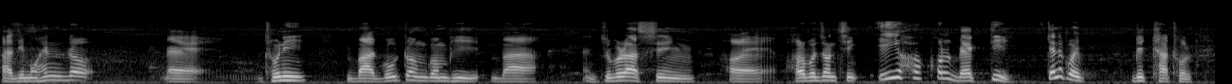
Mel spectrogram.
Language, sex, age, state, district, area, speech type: Assamese, male, 30-45, Assam, Lakhimpur, urban, spontaneous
